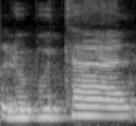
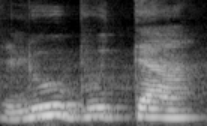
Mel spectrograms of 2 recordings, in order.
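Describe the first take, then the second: First: The final vowel is oral, without nasal sound. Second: The final vowel is nasal, like in vin. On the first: The speaker calls it wrong. "not Louboutin" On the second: The speaker calls it right. "it has that nasal sound with it"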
